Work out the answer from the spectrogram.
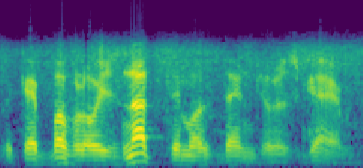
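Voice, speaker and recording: Suave aristocratic hunter, muffled old radio. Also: male voice, sits low, expressive, quick pace, breathy edge. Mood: proud, boastful. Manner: courtly, formal, theatrical, savouring his words. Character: suave, proud, aristocratic big-game hunter general, obsessed with hunting. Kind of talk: 1940s radio acting. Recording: muffled, noisy vintage radio recording.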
